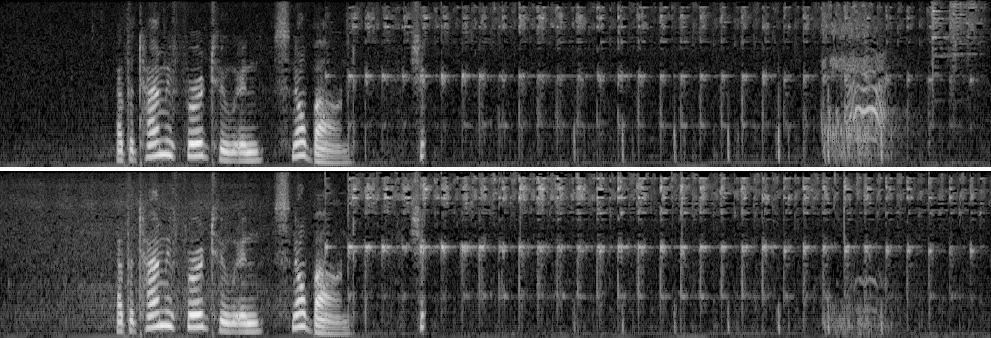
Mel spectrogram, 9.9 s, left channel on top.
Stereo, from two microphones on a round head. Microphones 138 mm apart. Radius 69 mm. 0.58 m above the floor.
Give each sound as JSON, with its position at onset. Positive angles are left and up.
{"t": 1.2, "sound": "a man speaking", "side_deg": -15}
{"t": 3.2, "sound": "cutlery clinking", "side_deg": -45}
